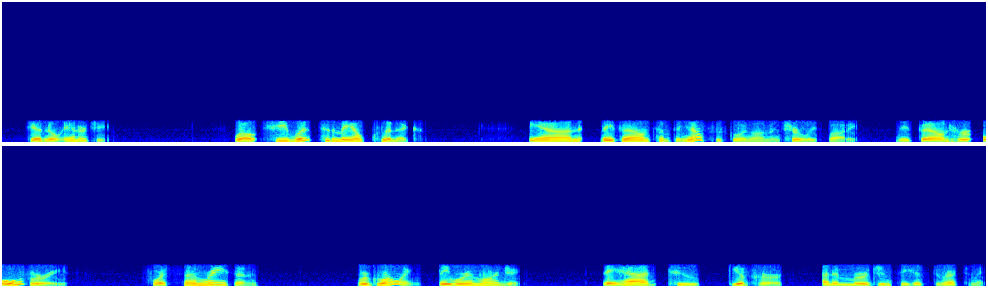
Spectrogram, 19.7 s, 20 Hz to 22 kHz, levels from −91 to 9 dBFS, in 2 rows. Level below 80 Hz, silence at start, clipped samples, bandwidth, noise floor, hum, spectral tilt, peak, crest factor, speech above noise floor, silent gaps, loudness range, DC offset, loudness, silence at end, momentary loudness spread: -80 dBFS; 0.3 s; under 0.1%; 3.5 kHz; -78 dBFS; none; -10 dB/octave; -10 dBFS; 18 dB; 52 dB; none; 3 LU; under 0.1%; -26 LUFS; 0.05 s; 13 LU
